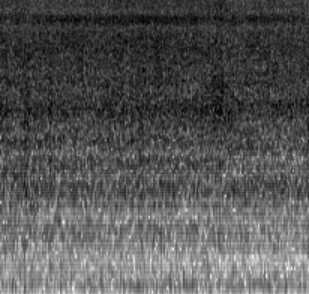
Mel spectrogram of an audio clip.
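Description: Chicken pieces and cauliflower frying in sunflower oil in a pan, giving a steady sizzle with fresh curry leaves and coriander leaves just added.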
